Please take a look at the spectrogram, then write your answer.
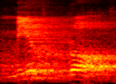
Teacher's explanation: nun mati ataupun nun sukun dimasukkan terus dalam huruf ra. Mirra, bukan min ra. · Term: idgham bila gunnah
